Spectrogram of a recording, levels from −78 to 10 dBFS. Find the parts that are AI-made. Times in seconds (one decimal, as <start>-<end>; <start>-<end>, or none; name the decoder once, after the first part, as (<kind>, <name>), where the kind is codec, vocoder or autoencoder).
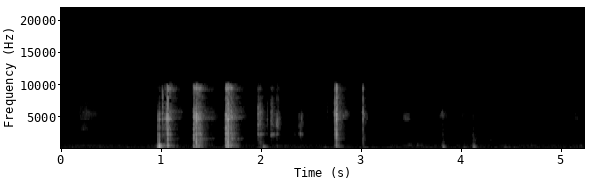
0.0-5.2 (codec, SNAC)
